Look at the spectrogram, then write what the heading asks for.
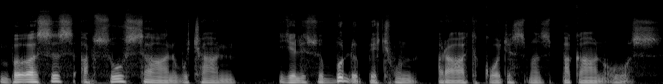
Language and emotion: Kashmiri, sad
